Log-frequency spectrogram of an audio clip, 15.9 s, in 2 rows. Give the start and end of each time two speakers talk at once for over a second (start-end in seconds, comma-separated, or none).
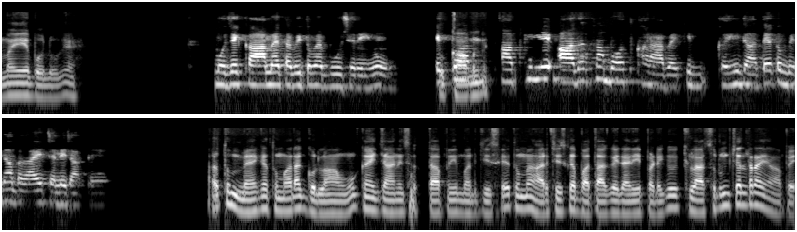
none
